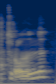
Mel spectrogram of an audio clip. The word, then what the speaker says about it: Theron: La Tron, che si pronuncia proprio così nella sua lingua, come le stesse evidenzia, cade in depressione, ma anche in questo caso la madre è il punto di riferimento e di svolta cruciale per non arrendersi.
